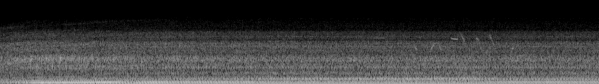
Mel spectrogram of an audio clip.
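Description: A tractor engine rumbles steadily as the tractor drives along.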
